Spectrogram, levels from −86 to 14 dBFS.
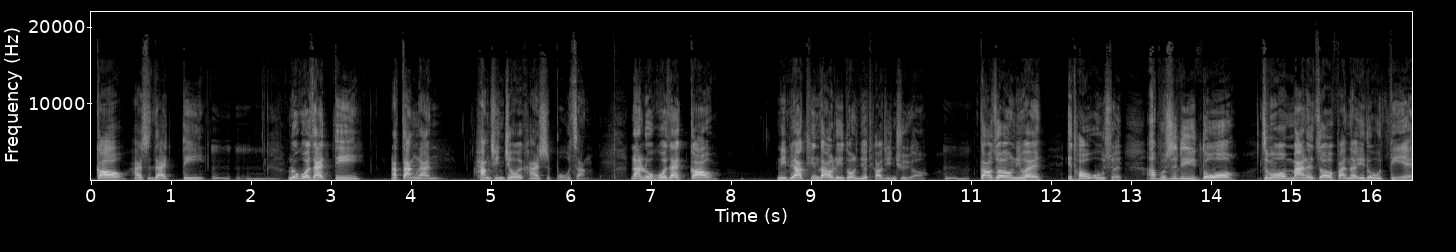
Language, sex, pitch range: Chinese, male, 130-210 Hz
